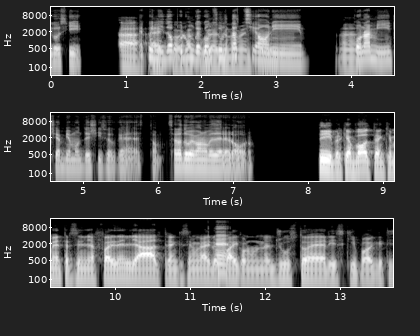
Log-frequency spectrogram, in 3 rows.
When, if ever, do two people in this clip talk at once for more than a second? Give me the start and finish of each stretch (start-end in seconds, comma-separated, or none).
1.1-3.0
